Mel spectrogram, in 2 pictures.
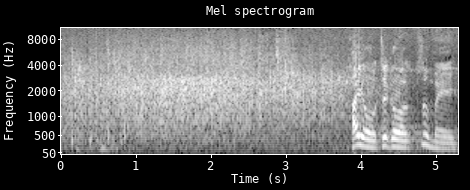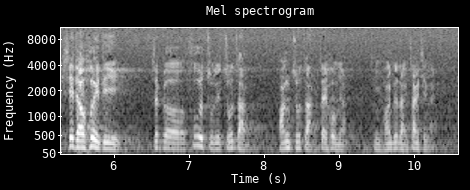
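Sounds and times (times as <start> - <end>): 
audience applause: 0.0 - 4.0
speech: 3.9 - 10.5.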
